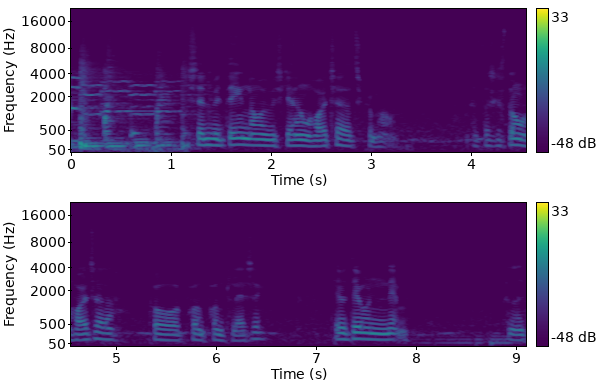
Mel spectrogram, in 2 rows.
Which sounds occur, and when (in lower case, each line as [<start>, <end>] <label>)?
[0.00, 1.56] music
[1.09, 3.34] man speaking
[1.23, 9.10] wind
[3.86, 5.12] man speaking
[4.91, 5.03] generic impact sounds
[5.30, 6.57] man speaking
[6.76, 7.02] breathing
[7.09, 7.95] man speaking
[8.65, 8.77] tick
